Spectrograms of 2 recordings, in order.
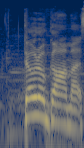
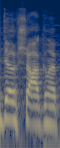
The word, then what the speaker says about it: Dodogama: Dodgama feed on dodogama. Sorry, I do the doshagama pronunciation every so often.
